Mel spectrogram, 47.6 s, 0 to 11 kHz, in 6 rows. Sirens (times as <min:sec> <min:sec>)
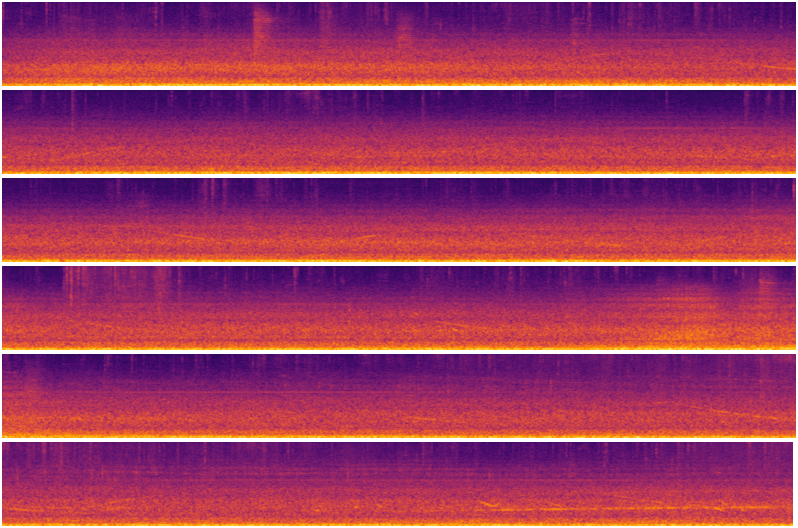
0:26.6 0:47.6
